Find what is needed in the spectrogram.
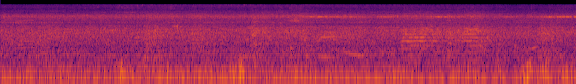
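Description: Passenger train pulling away, its diesel locomotive giving a steady low drone, with a short horn tone about three seconds in.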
